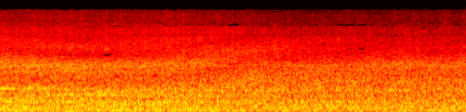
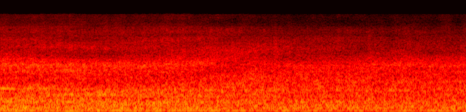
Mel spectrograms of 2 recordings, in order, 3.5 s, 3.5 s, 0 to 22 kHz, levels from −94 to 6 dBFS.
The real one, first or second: first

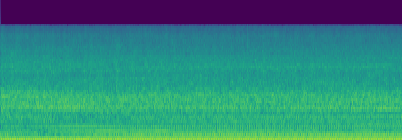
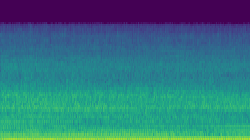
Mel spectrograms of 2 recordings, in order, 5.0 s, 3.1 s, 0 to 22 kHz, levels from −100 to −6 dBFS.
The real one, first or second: second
